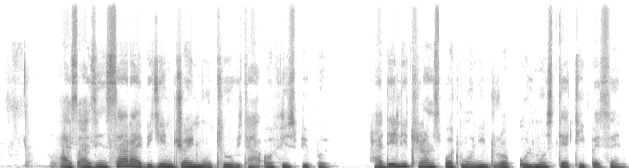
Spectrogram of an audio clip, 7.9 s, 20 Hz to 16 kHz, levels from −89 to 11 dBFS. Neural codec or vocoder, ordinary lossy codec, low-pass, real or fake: none; Opus, 24 kbps; 14.4 kHz; real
